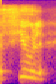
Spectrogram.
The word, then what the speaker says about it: fuel: C'est le fuel. Parce qu'on le prononce plus à l'anglaise qu'à la française.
